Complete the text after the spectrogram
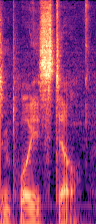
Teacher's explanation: So just connect those S's together basically. Employees still, no vowel between them.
